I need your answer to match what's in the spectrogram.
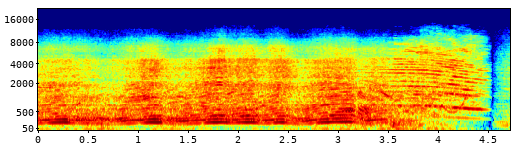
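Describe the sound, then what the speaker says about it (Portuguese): Radio-controlled scale model airplane flying at a model aviation meet, a steady buzzing propeller engine whose pitch sweeps up and down as it passes overhead, loud and continuous before cutting off abruptly near the end. "Produzidos em escala, no céu, os aeromodelos se parecem ainda mais com os aviões comerciais."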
